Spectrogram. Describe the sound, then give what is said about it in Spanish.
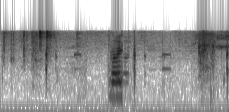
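A loud burst of telephone keypad tones sounds briefly in the middle over a narrow, muffled phone line, with faint speech-like murmurs before and after. “Estimada, le escucho un poco entrecortado, ahí como si estuvieran presionando teclas del teléfono.”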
